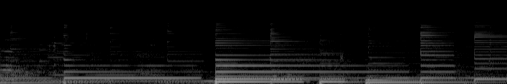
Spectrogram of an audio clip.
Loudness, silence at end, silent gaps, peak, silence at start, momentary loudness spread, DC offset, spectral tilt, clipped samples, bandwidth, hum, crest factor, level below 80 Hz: -40 LUFS; 0 s; none; -22 dBFS; 0 s; 10 LU; under 0.1%; -7.5 dB/octave; under 0.1%; 7.6 kHz; none; 18 dB; -52 dBFS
